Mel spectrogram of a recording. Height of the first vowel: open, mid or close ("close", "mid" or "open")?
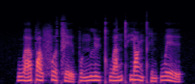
open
